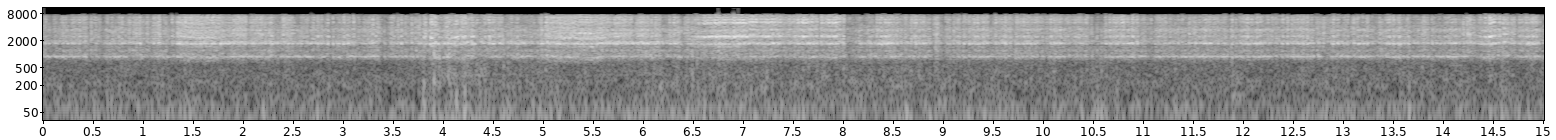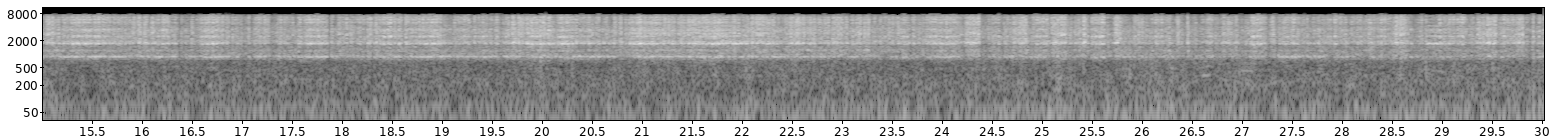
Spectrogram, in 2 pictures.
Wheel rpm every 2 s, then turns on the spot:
230, 230, 220, 230, 240, 230, 230, 240, 230, 230, 230, 230, 230, 230, 230.
none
